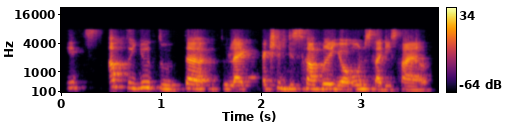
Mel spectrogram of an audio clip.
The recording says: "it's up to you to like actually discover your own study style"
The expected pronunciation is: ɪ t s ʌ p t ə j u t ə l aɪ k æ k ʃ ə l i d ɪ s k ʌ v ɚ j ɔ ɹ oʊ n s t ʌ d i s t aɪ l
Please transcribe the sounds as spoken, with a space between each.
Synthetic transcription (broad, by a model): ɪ t s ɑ f t ə j u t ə l aɪ k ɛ k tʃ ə l i d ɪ s k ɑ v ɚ j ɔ oʊ n s t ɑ d i s t aɪ l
